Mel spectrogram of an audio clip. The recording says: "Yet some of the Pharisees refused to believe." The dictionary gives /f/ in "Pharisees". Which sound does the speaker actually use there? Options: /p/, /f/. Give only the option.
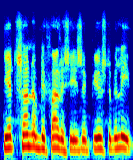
/f/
